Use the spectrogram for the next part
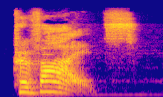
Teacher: Provides is stressed on the second syllable.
